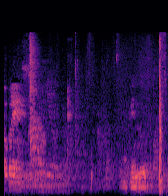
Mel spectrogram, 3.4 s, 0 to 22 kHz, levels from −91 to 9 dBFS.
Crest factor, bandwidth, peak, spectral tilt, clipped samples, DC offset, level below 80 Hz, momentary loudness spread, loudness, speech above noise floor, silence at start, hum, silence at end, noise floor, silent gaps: 32 dB; 11.5 kHz; 0 dBFS; -3 dB/octave; under 0.1%; under 0.1%; -68 dBFS; 22 LU; -31 LUFS; 21 dB; 0.05 s; none; 0 s; -52 dBFS; none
